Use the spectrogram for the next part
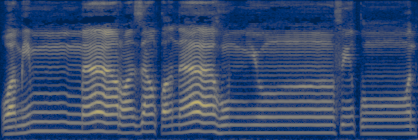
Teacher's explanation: Ikhfa awsat dengungnya pertengahan. Tidak dekat, suaranya tidak dekat dengan nun dan juga tidak terlalu jauh dengan nun.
